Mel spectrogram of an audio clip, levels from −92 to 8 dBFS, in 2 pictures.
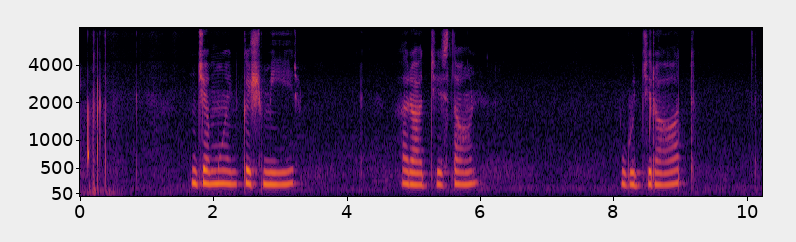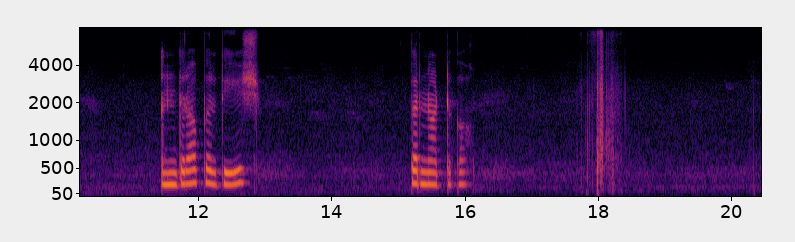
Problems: constant background noise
